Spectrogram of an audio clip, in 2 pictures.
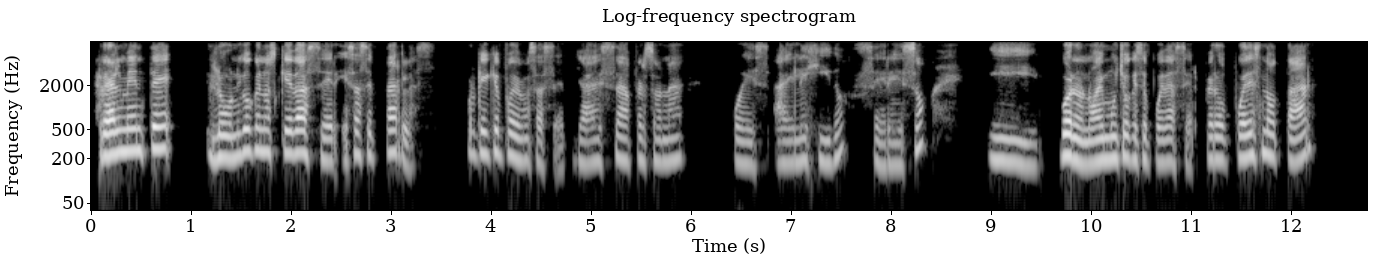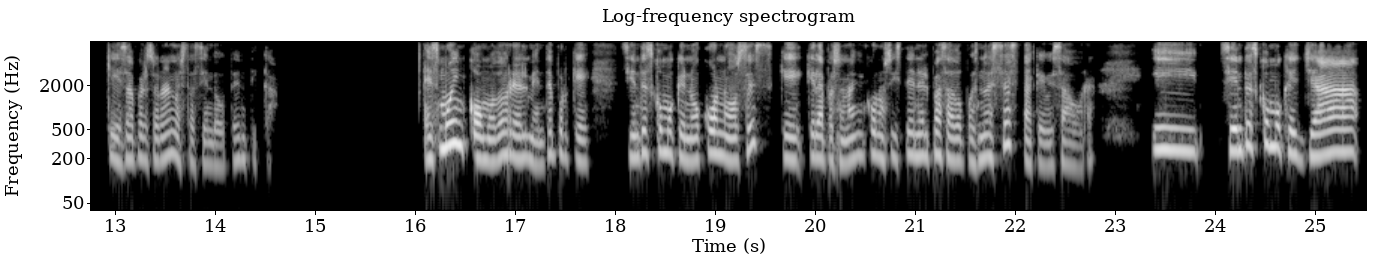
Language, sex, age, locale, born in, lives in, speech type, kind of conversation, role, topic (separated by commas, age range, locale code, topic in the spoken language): Spanish, female, 30-34, es-DO, Dominican Republic, Portugal, conversation, podcast, guest, ¿Qué significa para ti la autenticidad en redes sociales?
